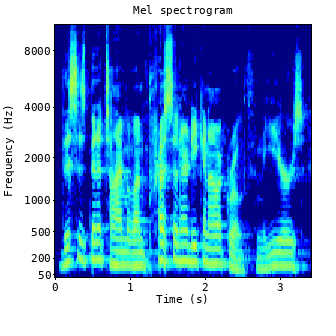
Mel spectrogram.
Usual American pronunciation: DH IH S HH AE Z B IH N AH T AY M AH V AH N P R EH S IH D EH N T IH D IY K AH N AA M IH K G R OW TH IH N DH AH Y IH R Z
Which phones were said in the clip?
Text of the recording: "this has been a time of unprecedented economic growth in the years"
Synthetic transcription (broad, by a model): DH IH S HH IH Z B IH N AH T AY M AH V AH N P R EH S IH D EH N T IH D IY K AH N AA M IH K G R OW TH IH N DH AH Y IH R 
